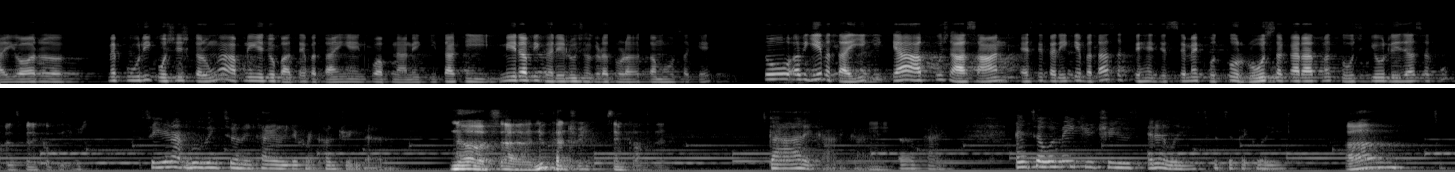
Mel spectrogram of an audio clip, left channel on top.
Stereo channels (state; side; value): different; both; correlation -0.01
